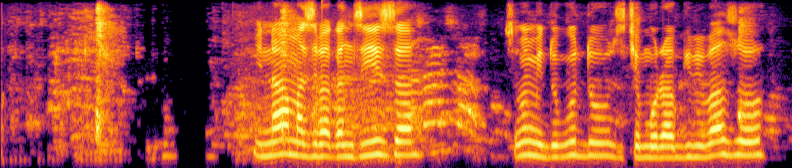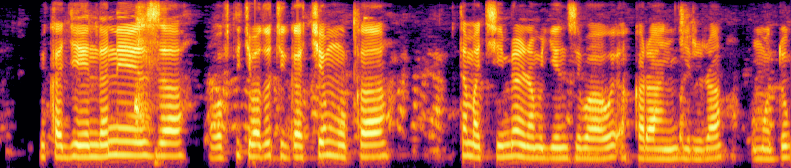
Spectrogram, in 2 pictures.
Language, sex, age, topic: Kinyarwanda, female, 25-35, government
